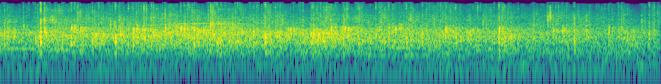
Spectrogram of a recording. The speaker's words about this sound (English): A big round of applause to the children for flowering the cross.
